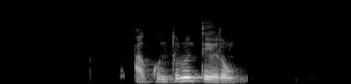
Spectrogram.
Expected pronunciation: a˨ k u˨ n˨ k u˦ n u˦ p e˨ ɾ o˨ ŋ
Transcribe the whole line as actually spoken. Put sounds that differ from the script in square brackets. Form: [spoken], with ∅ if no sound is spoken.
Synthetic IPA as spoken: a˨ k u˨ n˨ [t] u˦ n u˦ [t] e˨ ɾ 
